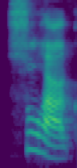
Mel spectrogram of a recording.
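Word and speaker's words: 수학: The first syllable is the third syllable and the second syllable is the first syllable. So she's correct. Oni. Oni. Number 2 is for Ruby. I'm not. Suhag.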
